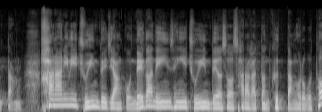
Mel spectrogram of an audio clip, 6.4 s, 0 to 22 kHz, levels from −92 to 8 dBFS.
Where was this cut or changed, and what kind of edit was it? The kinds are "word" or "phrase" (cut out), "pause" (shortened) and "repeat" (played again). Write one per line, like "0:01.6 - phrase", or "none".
none

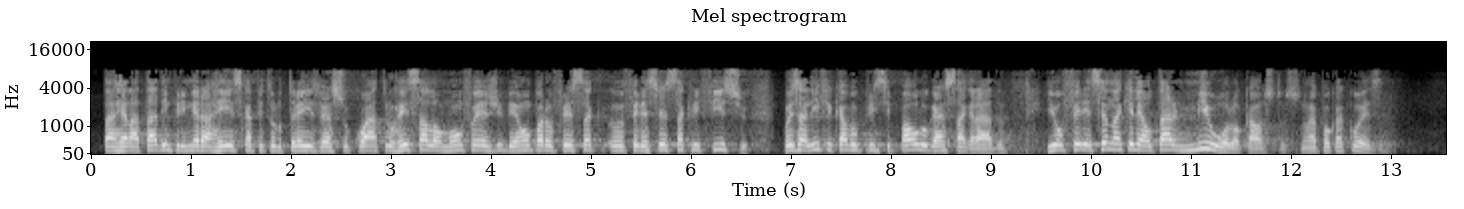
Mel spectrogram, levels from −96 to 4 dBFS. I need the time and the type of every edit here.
none

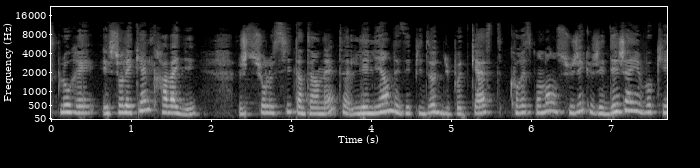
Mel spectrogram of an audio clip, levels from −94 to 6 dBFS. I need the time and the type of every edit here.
0:02.4 - phrase

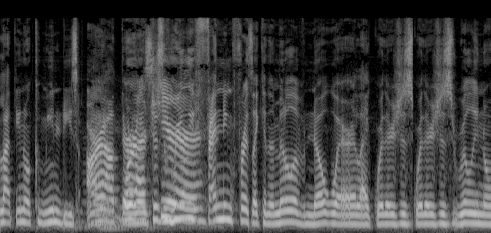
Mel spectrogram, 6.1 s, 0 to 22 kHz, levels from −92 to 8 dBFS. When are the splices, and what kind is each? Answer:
0:03.1 - word
0:05.2 - repeat

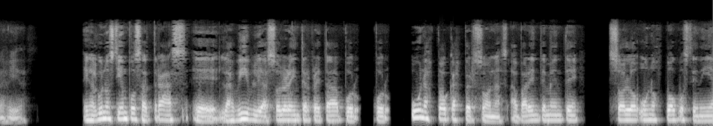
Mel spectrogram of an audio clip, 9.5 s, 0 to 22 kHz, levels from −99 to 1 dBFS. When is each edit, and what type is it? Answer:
0:05.0 - repeat

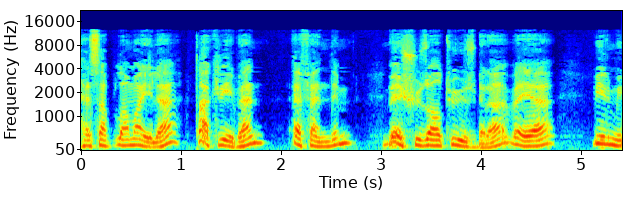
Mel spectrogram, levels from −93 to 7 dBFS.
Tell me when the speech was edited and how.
0:01.1 - pause
0:04.0 - word

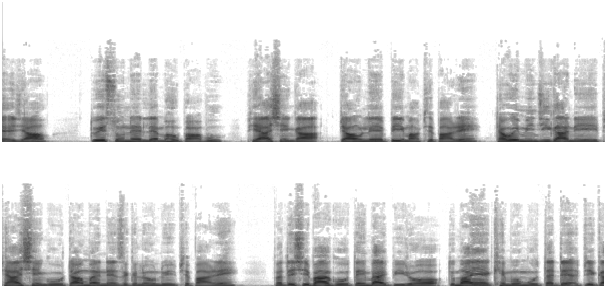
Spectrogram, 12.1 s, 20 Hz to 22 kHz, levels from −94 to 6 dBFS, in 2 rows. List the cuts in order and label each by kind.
0:04.9 - pause
0:10.4 - pause

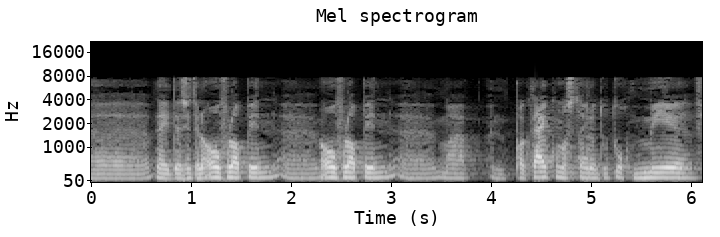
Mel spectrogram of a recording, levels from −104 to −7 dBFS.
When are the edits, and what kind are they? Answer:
0:02.3 - repeat

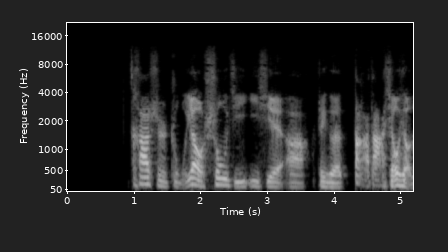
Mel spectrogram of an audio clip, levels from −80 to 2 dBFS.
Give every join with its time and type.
0:03.7 - pause

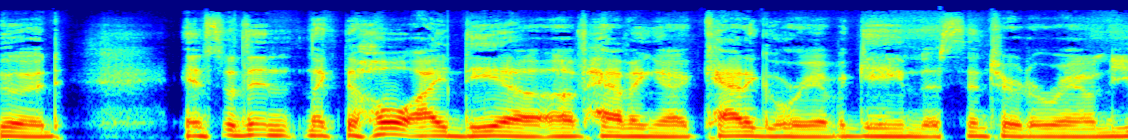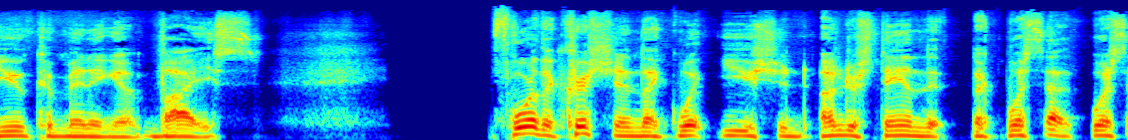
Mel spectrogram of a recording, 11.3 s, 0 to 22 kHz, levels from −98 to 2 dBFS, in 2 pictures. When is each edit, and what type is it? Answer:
none

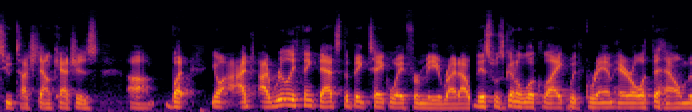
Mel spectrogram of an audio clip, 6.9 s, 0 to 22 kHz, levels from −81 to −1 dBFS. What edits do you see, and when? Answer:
0:04.7 - phrase

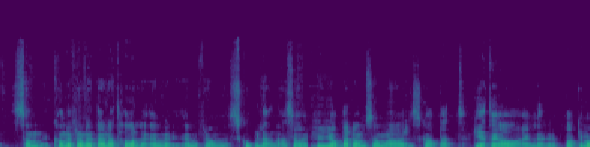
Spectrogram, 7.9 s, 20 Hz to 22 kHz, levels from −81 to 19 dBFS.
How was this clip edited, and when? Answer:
0:04.1 - word
0:06.3 - pause

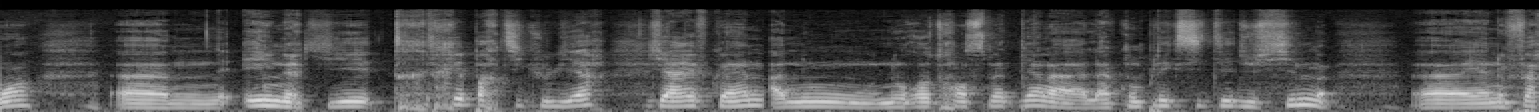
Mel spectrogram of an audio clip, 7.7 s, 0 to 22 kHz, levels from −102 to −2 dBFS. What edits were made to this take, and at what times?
0:01.5 - word
0:02.1 - word
0:03.2 - word
0:03.8 - word
0:05.1 - word

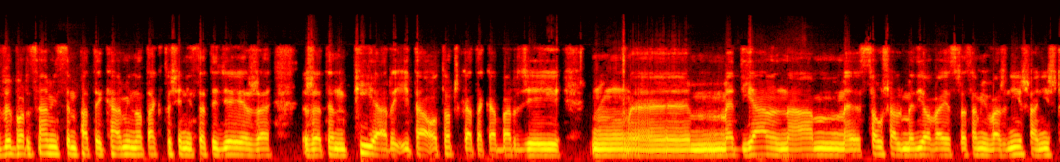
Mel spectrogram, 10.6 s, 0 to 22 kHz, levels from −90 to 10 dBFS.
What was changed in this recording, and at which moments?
none

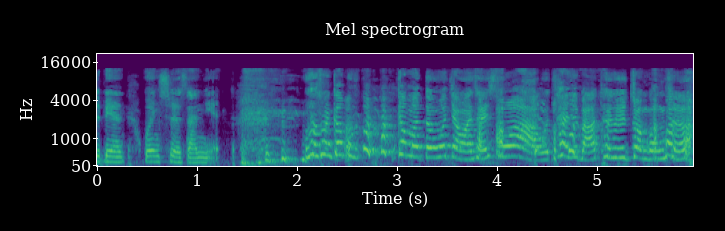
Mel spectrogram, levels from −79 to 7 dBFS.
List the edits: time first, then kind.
none

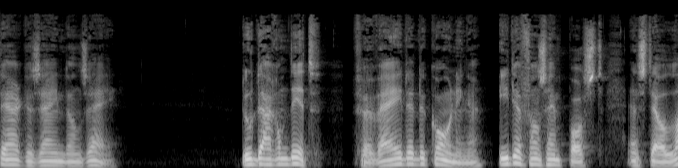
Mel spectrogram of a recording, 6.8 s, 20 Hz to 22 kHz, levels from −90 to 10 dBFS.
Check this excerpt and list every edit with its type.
0:03.4 - pause
0:04.9 - pause

